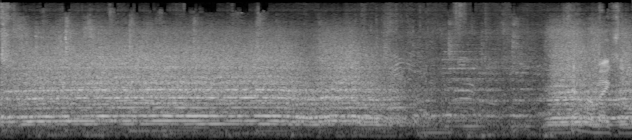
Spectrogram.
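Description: A Dollywood train's steam whistle sounds at the Smoky Mountain Christmas event, a loud sustained multi-tone blast that holds steady for several seconds, briefly dips, then swells again amid crowd noise.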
